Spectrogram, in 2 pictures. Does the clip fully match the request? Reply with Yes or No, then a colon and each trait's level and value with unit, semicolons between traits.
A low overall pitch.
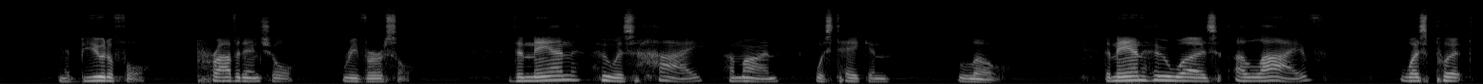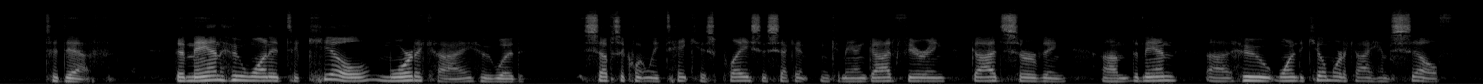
No: medium, 165 Hz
